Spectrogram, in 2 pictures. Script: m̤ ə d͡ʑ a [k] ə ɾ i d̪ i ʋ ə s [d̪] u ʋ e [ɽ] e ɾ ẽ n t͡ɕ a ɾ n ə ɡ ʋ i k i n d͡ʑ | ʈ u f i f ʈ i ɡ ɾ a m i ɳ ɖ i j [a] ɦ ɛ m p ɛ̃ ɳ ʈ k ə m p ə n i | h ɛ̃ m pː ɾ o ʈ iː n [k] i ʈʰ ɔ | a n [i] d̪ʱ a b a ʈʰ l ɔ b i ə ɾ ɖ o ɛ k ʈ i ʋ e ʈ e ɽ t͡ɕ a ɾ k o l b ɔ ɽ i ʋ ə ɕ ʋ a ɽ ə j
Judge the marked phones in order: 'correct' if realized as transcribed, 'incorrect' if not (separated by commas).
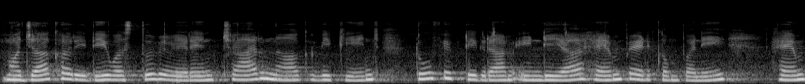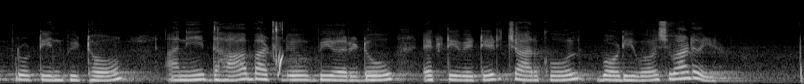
incorrect, incorrect, incorrect, correct, incorrect, correct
